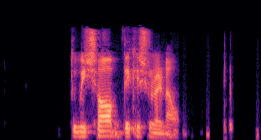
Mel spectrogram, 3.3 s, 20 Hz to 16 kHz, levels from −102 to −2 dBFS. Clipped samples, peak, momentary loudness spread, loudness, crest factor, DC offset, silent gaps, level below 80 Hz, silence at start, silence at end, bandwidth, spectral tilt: under 0.1%; -2 dBFS; 25 LU; -19 LUFS; 22 dB; under 0.1%; 2.44-2.50 s, 2.64-2.78 s; -60 dBFS; 0.9 s; 0.35 s; 8 kHz; -3 dB/octave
